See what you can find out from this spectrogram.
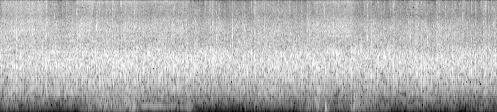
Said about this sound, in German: Ja, du, du hast recht, muss ich mal klatschen.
